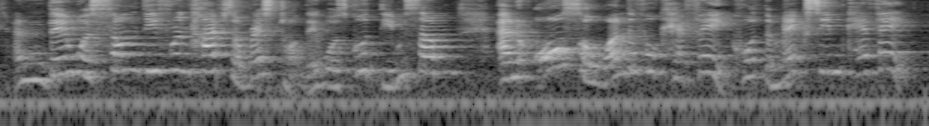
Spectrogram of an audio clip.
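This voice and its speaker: Over noticeable background noise and audible room echo, a woman speaks. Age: 70s. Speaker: home cook. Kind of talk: cooking tutorial. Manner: chatty, conversational.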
